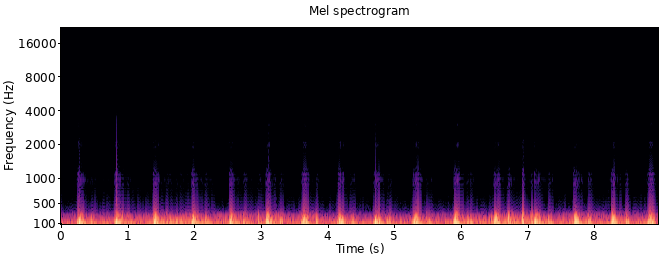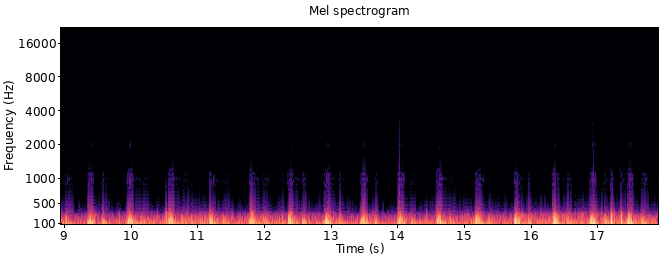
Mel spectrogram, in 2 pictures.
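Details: Heartbeat auscultated over the tricuspid valve area with the stethoscope membrane after physical exertion, showing an irregular heart rhythm (arrhythmia).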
